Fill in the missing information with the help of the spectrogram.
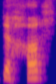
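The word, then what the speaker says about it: حرف: যদি বাংলা শব্দ বলেন তাহলে ঠিক আছে, তা আরবি শব্দকে যে হরফ বলে তাহলে সঠিক উচ্চারণ করলো না ভুল উচ্চারণ করলো? ভুল ভুল। করলো। আর হার্ফ হার্ফ হারফ, আজবর হার, হারফ।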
